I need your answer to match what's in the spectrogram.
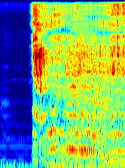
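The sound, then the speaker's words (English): A creature named Buck roars after a faint low hum, loud, rough and gravelly, holding steady for over a second with no voices over it. “Buck roared.”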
